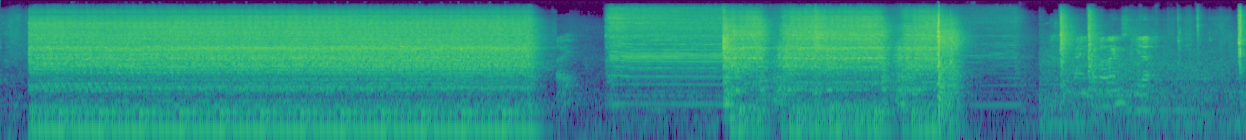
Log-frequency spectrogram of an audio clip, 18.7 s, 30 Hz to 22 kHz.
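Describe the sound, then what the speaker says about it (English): Nissan S14 Silvia engine cranking and then catching, running loud and steady for about eight seconds before cutting out, followed by a few shorter bursts of engine noise and clunks, with people talking around it. "Gonna crank it, get some oil pressure, and then we'll try and start it."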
